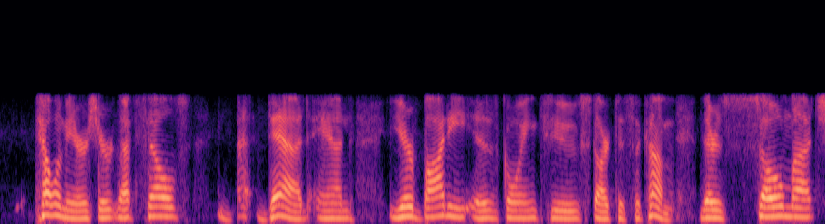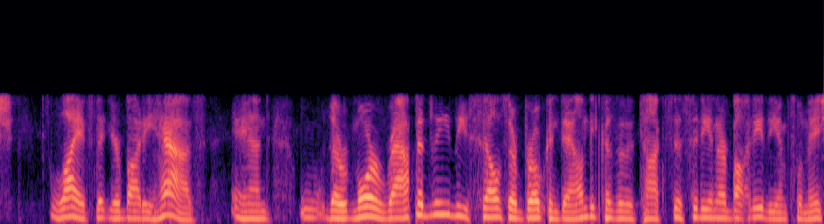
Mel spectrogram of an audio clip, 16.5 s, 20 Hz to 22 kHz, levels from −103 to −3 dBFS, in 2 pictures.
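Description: AMR narrowband mobile codec, throughout: the speech is band-limited to nothing above 4 kHz and has the heavy buzzy, synthetic quality of a vocal-tract model fed by sparse pulses, which fits a low AMR-NB mode around 5.9 kbps.

Lost AMR speech frames, at 2.32 to 2.47 s, 6.68 to 6.77 s, 13.66 to 13.72 s and 15.64 to 15.77 s: the decoder stretched the last good pitch and vocal-tract settings with falling gain over gaps of 40 to 60 ms, giving brief warbling dips, after "telomeres you that cell's", "going to start to" and "of the toxicity in", with the voice returning weak or rough for a moment.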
